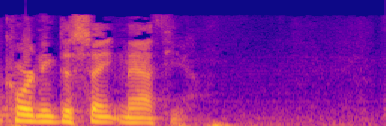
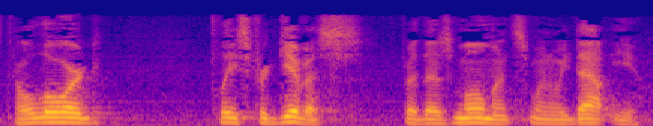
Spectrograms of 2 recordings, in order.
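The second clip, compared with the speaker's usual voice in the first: low, soft plea to God; hushed prayer; 3 semitones lower, 7 dB quieter than usual. Real, not acted. Preacher asking the Lord's forgiveness, praying softly. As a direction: lower the voice into a humble prayer. Prays mid-sermon.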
